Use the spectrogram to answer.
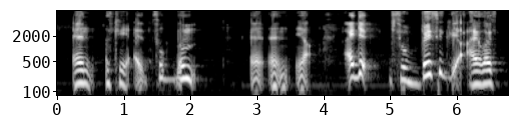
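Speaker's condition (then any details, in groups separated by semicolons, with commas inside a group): Spastic cerebral palsy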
